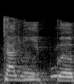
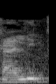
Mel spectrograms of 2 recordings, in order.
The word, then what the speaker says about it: Khalid: Dernier invité sur ce plateau, Khalib. Bonsoir et bienvenue. Bonsoir frère Arnaud et bonsoir les téléspectateurs de Canal 2. Je rectifie légèrement Khalid avec D. Khalid.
